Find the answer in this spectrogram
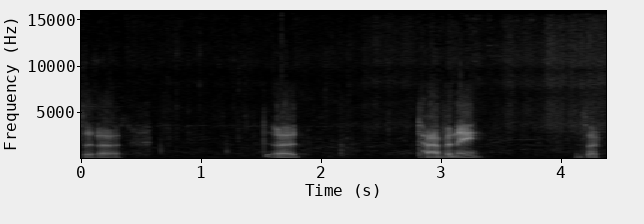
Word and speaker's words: Taevanae: I turn and I look for, correct me if I mispronounce it, Taevanae? Is that correct? Keep the A pronunciation, Taevanae. Taevanae, okay.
